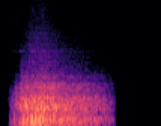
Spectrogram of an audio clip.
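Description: Whoosh sound effect: one swell of rushing noise that peaks about half a second in and fades away by about a second and a half.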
